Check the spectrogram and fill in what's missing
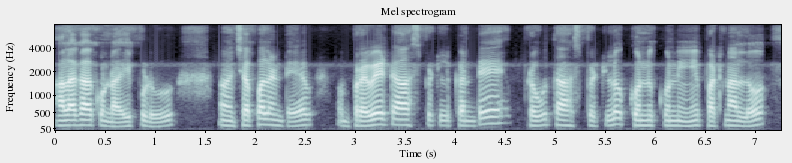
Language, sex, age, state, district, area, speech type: Telugu, male, 18-30, Andhra Pradesh, Sri Balaji, rural, spontaneous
